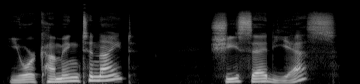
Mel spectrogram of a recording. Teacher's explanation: in casual speech, we often use rising intonation instead of perfect question structure.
